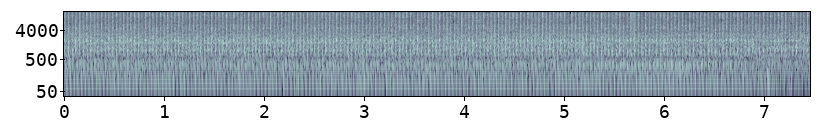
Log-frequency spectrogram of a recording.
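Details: Loud idle of an Isuzu Panther diesel after repair for heavy oil consumption, a busy, even metallic valve clatter on top; valves still need adjusting, loose clearance; injection pump and nozzles still to be serviced.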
